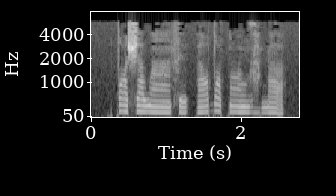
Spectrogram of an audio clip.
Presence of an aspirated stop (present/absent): absent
